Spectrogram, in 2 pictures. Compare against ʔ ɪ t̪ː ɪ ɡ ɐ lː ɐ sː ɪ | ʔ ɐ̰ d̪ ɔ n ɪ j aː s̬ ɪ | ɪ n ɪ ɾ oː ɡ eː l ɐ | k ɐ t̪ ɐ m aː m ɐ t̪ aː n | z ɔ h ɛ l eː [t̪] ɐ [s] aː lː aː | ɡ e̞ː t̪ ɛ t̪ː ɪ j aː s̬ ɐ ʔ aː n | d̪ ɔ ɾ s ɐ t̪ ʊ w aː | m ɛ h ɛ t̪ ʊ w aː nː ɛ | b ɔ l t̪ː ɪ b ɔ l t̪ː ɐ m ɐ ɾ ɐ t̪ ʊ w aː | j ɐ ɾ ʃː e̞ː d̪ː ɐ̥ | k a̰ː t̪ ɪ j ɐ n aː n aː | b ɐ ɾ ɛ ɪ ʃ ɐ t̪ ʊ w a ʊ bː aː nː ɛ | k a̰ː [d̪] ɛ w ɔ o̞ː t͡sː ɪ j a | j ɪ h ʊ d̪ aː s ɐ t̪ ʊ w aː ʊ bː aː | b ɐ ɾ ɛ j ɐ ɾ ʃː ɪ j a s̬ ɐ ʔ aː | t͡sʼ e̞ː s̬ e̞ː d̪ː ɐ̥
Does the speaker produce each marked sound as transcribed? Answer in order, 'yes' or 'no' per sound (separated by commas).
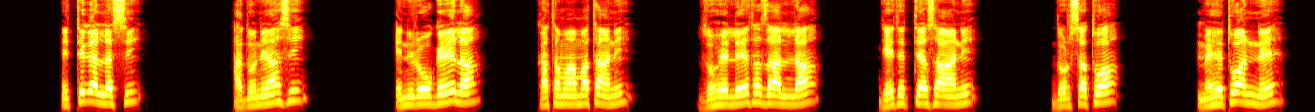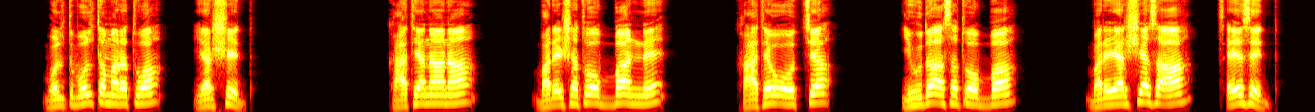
yes, no, no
